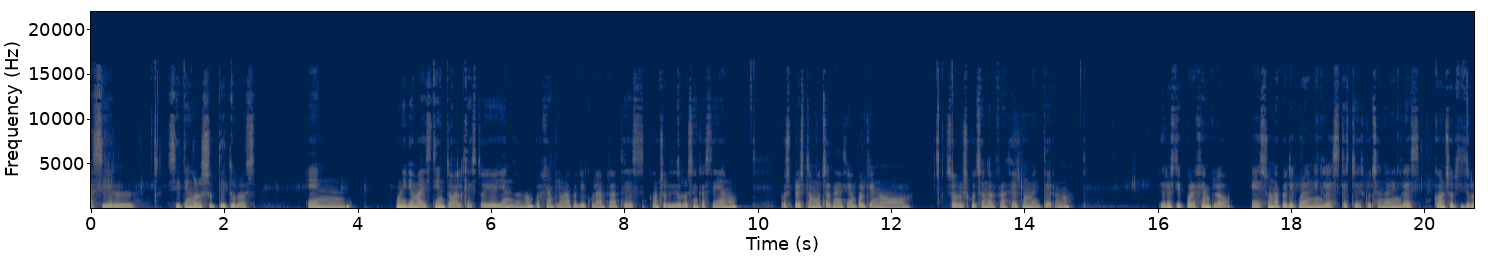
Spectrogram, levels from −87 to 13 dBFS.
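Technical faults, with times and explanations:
No technical faults detected anywhere in the audio.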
